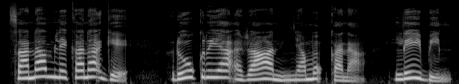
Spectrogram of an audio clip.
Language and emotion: Santali, neutral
